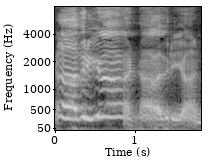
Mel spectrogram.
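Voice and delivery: put-on very high, dazed, punch-drunk boxer's call. Calling out a name as a guess-the-voice impression: Rocky punch-drunk voice. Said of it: "dando mucho miedo".

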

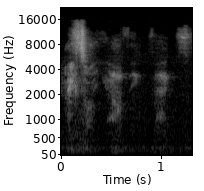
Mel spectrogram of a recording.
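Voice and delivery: spooky whisper. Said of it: "you're more likely to be like".

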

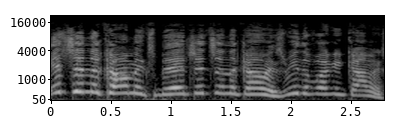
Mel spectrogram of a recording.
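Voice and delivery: play-acted shrill shouting. Speaking to comic book fans, acting out how they yell; imitating fans yelling. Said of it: "really yelling at us".

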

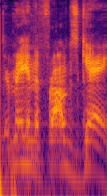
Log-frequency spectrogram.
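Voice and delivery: gravelly, creaky acted voice. Showing how easy his voice is to do: Alex Jones impression. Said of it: "it's easy to do his voice".

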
